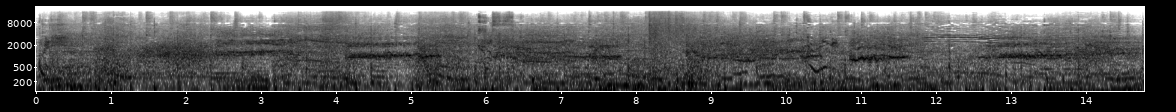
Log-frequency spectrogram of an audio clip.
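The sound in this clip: Car chase in a video game with skidding tires: a dense, loud, continuous wash of engine roar and tire screech that runs unbroken from start to end without pause.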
